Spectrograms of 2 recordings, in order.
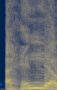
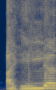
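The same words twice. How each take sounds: First: The vowel after 'ah' is short. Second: The vowel after 'ah' is long. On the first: The speaker calls it right. "शब्द अहिल्या बोला जाता है" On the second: The speaker calls it wrong. "अहिल्या नहीं बोला जाता"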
